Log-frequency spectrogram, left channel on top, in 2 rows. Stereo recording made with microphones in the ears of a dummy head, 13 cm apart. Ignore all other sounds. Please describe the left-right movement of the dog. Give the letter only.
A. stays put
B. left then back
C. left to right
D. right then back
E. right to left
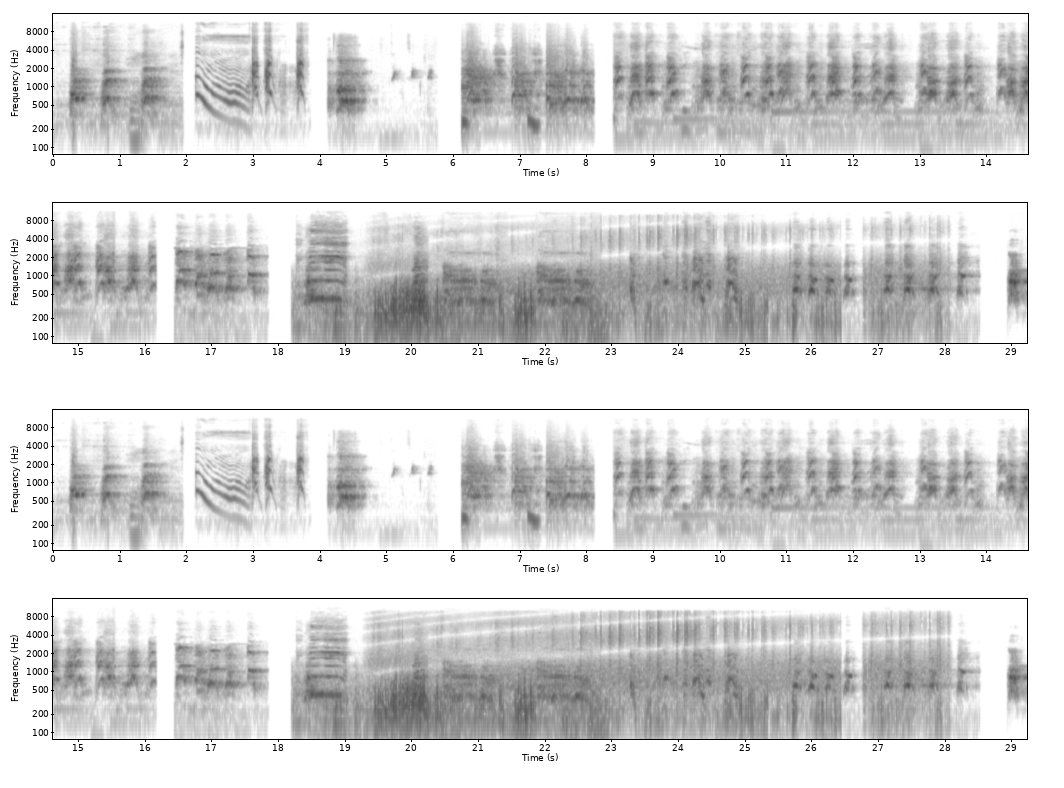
A.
